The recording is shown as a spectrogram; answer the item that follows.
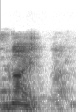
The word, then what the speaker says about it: knight: yeah but for example knight the gh used to be pronounced like in german and maybe if you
